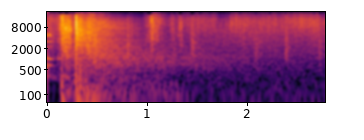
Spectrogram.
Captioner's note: gun firing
